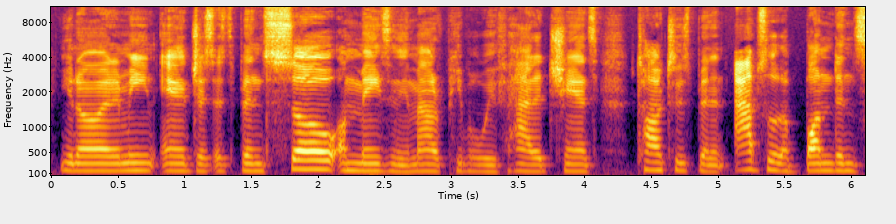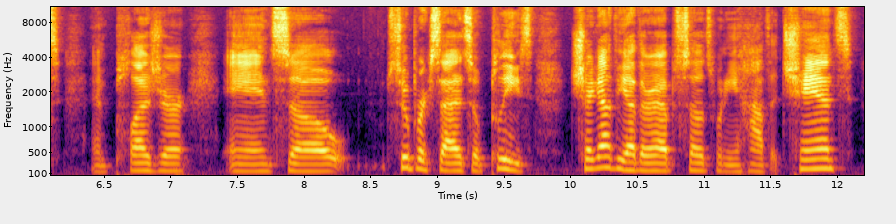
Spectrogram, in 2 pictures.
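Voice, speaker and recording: A man's voice: a little high, fairly even intonation, brisk, few pauses, a little mellow, clean tone. A Canadian man hosting a podcast, eager and rambling with plenty of fillers. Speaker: podcast host. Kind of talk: enthusiastic podcast intro and interview.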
